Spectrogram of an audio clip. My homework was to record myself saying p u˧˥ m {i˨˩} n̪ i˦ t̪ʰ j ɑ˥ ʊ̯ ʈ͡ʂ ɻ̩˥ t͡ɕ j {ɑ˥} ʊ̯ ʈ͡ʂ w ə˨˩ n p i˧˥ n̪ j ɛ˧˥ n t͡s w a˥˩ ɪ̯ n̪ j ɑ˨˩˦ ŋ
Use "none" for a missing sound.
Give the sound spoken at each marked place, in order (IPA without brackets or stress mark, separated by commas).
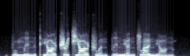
i˨˩, ɑ˥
